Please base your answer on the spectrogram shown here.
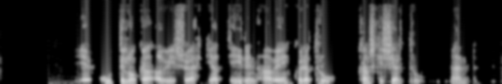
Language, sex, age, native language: Icelandic, male, 30-39, Icelandic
